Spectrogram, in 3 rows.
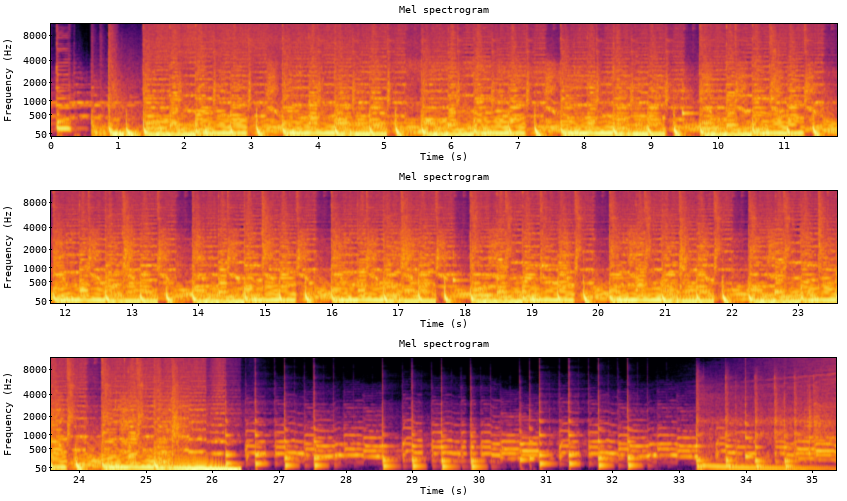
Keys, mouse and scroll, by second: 0.0 click, 0.3 click, 2.0-2.7 scroll up 1, 4.9 click, 8.7 click, 10.7 click, 11.7 click, 14.4 click, 15.0 scroll up 1, 16.2 ctrl+click, 17.7 ctrl+click, 18.7 scroll down 1, 19.1 scroll up 1, 19.7 click, 20.4 ctrl+click, 21.8 click, 22.8 ctrl+click, 25.8 click, 26.6 scroll down 1, 26.9 scroll up 1, 28.4 ctrl+click, 30.1 right click, 30.9 scroll down 1, 31.4 click.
